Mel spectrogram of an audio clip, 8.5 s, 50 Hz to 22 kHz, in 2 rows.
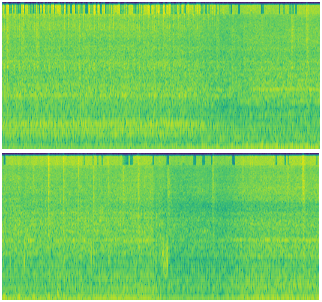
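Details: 2014 Ford Mustang 5.0L V8, 9,500 miles, at idle: steady low rumble with a light, fairly regular ticking on top; dealership has not identified the cause.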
